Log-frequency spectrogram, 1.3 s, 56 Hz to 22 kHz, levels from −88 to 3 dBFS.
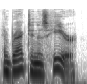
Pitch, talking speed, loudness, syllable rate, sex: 135 Hz, 185 wpm, -14 LUFS, 5.5 syllables/s, male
